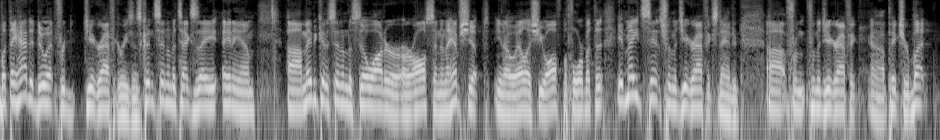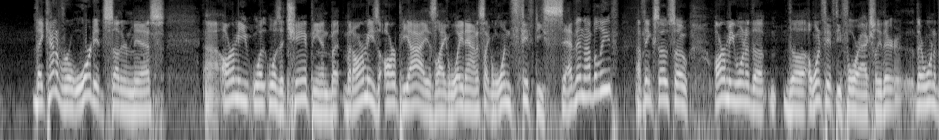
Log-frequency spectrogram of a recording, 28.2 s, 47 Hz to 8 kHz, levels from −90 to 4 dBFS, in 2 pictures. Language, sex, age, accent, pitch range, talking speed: English, male, 40-59, American, 135-180 Hz, 210 wpm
